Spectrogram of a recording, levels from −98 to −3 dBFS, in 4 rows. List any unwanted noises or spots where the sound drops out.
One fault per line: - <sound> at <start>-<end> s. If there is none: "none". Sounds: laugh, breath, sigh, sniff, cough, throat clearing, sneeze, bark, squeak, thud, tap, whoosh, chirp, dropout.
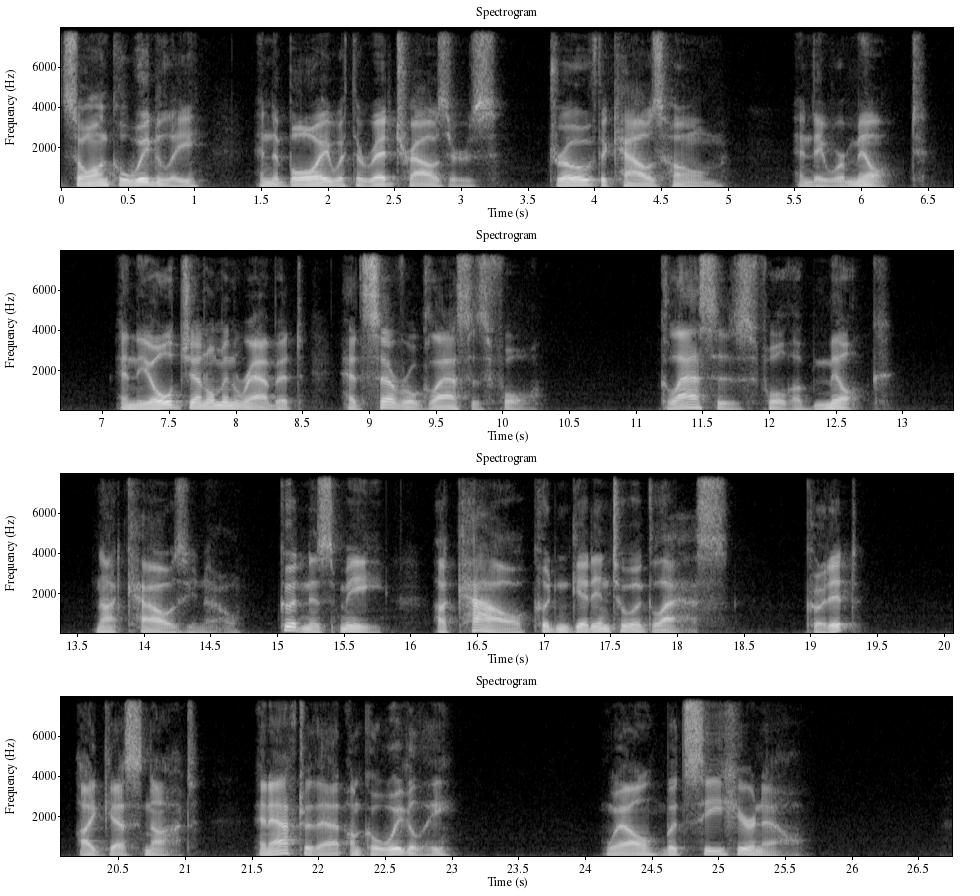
none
